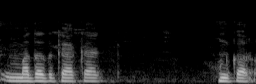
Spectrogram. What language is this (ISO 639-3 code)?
mai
